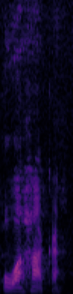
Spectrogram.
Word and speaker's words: Oaxaca: Yasmina y es que esa X la pronunciamos como J. Hay otros dos topónimos que tienen esta misma característica y es el caso de Texas y el caso de Oaxaca. Uno en Estados Unidos y otro también en México. Y esta X suena entonces como J en esos tres topónimos arcaizantes, o sea, topónimos que en un pasado mantuvieron esa X etimológica y su pronunciación es como J.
